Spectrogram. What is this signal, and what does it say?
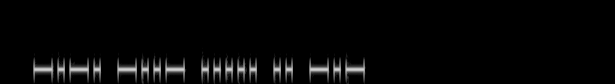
Morse code, heard as a keyed tone, about 20 wpm, 700 Hz. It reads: CX5IK
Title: DXCC-100 Call Signs - 5 Characters - Repeated 2x - 20wpm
